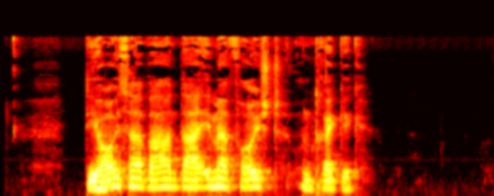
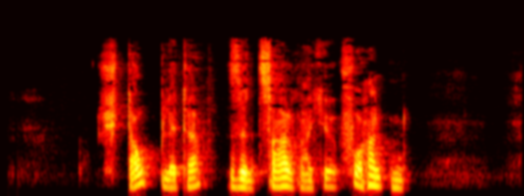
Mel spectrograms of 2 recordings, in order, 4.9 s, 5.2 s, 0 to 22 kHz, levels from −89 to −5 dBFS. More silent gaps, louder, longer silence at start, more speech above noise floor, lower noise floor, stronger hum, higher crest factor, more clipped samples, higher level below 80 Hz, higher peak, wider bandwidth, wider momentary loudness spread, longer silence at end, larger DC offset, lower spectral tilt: neither; first, -16 LUFS vs -27 LUFS; second, 0.85 s vs 1 s; first, 55 dB vs 44 dB; about the same, -70 dBFS vs -70 dBFS; neither; about the same, 18 dB vs 22 dB; neither; first, -46 dBFS vs -76 dBFS; first, 0 dBFS vs -8 dBFS; about the same, 12 kHz vs 11.5 kHz; about the same, 15 LU vs 13 LU; about the same, 1.3 s vs 1.2 s; neither; about the same, -5.5 dB/octave vs -4.5 dB/octave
